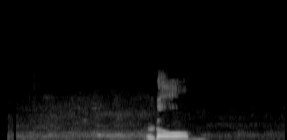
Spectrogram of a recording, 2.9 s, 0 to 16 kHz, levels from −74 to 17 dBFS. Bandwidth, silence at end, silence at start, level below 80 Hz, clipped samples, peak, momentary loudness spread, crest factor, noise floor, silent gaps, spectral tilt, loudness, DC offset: 7.8 kHz; 1 s; 0.95 s; -78 dBFS; under 0.1%; -2 dBFS; 26 LU; 22 dB; -55 dBFS; none; -6 dB/octave; -18 LUFS; under 0.1%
